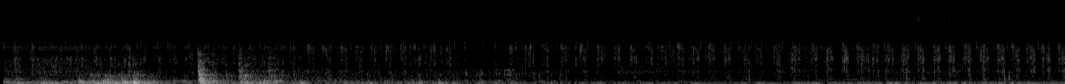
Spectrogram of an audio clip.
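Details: Several pet guinea pigs eating lettuce: rapid, crisp crunching bites repeated about one and a half times per second, with dull handling bumps and a low rumble in the opening seconds before the steady munching continues.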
